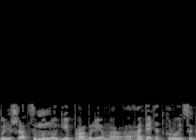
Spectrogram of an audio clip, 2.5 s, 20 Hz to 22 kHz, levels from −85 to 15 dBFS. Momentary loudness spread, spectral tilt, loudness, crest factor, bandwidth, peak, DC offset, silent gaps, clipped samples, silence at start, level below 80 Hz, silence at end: 3 LU; -5 dB/octave; -23 LUFS; 20 dB; 6 kHz; -4 dBFS; under 0.1%; none; under 0.1%; 0 s; -54 dBFS; 0 s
